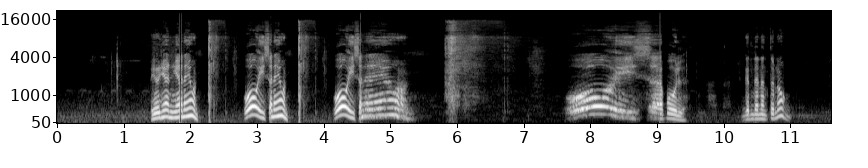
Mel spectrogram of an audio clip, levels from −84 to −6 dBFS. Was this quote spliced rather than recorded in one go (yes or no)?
no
